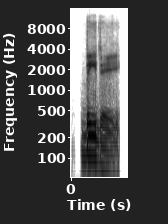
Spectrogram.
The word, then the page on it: beady: British English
